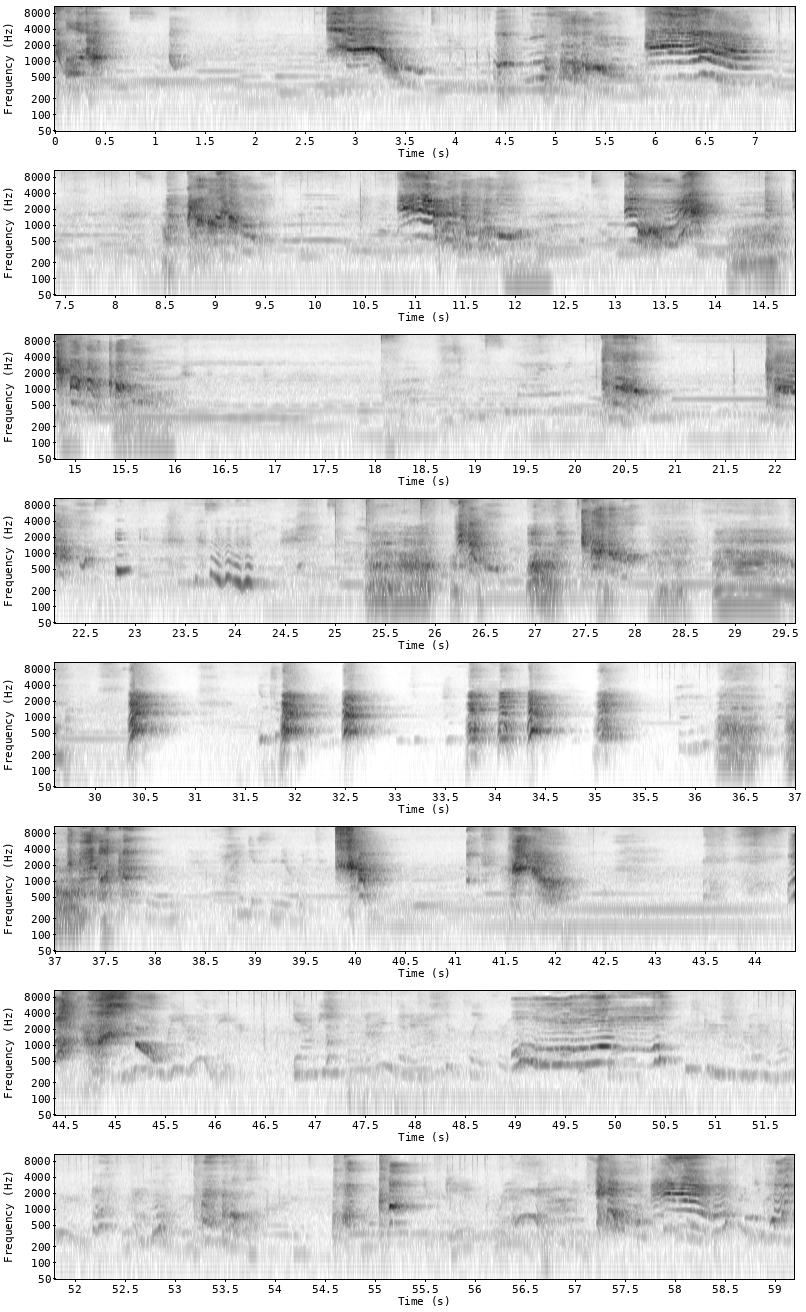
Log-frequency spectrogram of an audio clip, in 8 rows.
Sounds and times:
Speech: 35.8 - 40.0, 45.2 - 59.1.

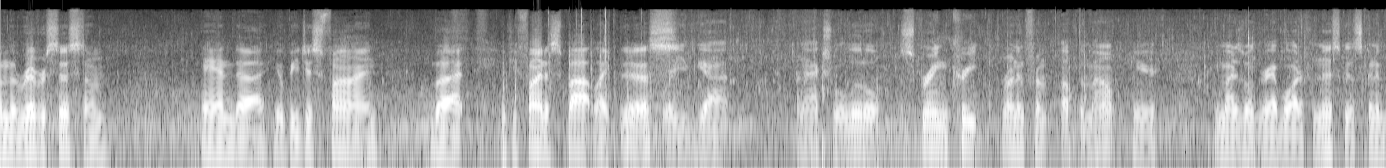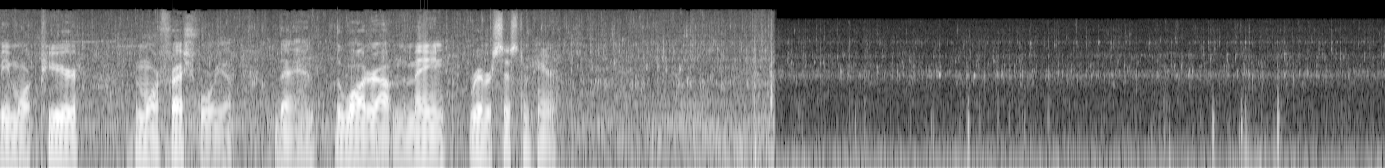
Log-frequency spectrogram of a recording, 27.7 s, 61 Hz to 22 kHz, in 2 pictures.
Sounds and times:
Speech: 0.0 - 1.1, 2.0 - 7.4, 8.0 - 19.5
Pour: 0.0 - 27.7.

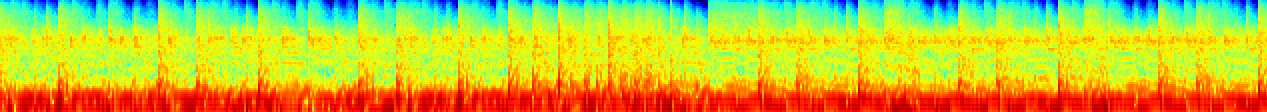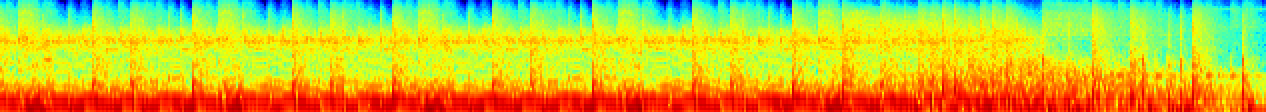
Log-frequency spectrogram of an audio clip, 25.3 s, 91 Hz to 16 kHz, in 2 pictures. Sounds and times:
Music: 0.0 - 25.3.

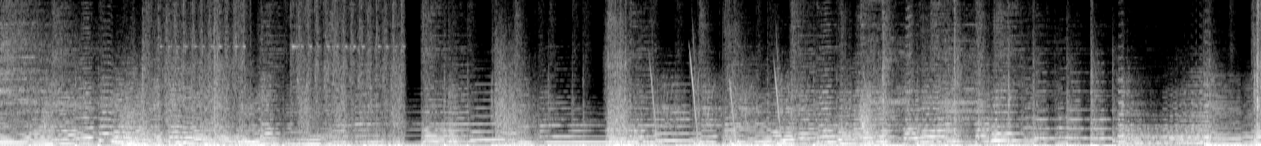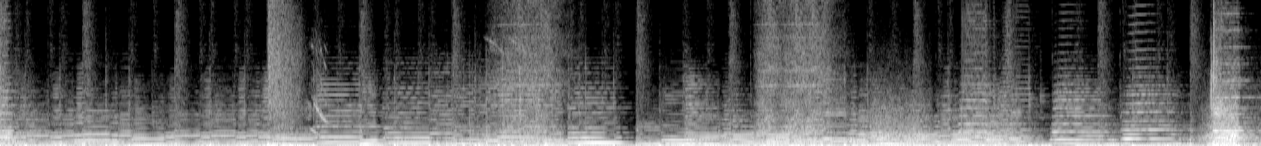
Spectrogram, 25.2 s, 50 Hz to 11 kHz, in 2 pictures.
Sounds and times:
Music: 0.0 - 25.2.

